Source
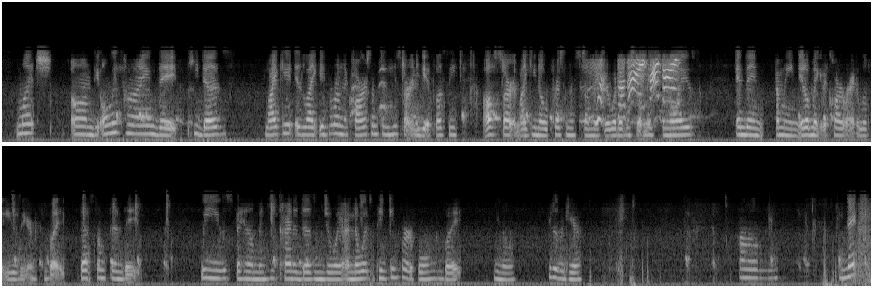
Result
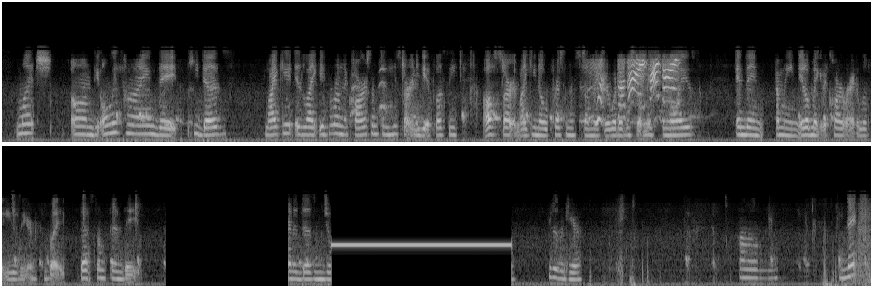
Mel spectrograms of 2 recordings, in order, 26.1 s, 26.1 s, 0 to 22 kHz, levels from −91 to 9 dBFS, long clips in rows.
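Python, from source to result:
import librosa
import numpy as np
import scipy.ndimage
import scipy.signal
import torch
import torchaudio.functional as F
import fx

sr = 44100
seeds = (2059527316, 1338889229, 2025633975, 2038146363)

y = fx.edit(x, sr, fx.silence(start_s=15.49, length_s=1.84),
    fx.bleep(start_s=17.97, length_s=2.71, hz=1200.0, db=-22.5), tone=tone)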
